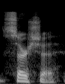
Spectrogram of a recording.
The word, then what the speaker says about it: Saoirse: Oh, but, that's how you pronounce that name? – Yeah, Saoirse is the name.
